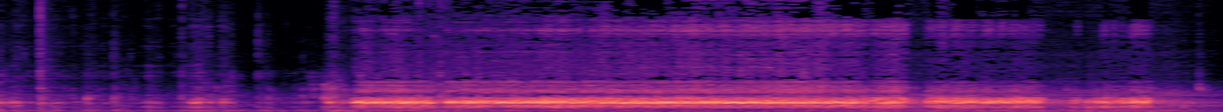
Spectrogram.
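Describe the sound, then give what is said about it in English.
A single-serve coffee maker brews coffee: a few quiet clicks and gurgles, then a loud, steady buzzing pump drone that holds for several seconds before dipping at the end. No voices. “I don't know, I think in the morning that's kind of a nice sound here, that coffee.”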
